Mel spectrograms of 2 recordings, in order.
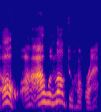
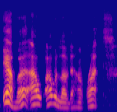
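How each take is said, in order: First: Put-on higher-pitched British accent slipping into French; botched British, sounding French. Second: Shaky attempt at a British accent; bad British accent. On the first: Safecracker accepting owl powers, botched French-sounding British accent. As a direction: attempt British and land on French. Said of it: "that's French". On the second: Safecracker accepting owl powers, badly faked British accent. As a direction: have another go at British, badly. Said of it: "I can't do a British accent".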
